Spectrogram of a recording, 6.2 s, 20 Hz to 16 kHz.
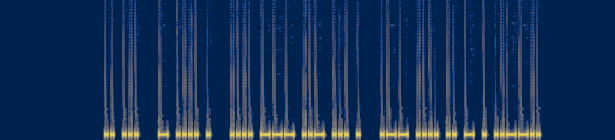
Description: Morse code, heard as a keyed tone, about 40 wpm, 700 Hz. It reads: IS THE HOUSE WHITE?
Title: Sentences from Top 1000 Words - Review Part 1 - 40wpm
